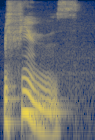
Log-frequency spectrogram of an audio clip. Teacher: Notice the stress is on the second syllable.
